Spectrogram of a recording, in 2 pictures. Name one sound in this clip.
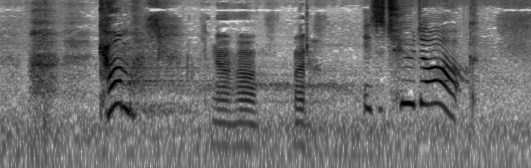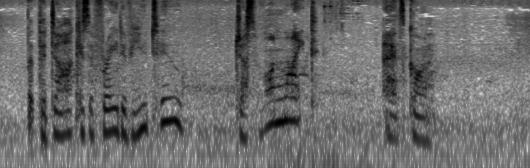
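A young woman speaks softly and urgently.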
